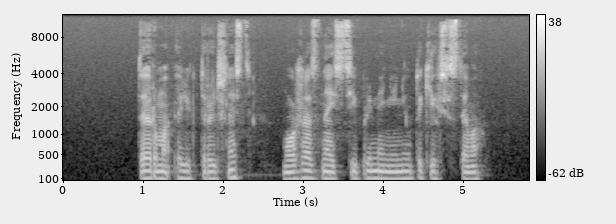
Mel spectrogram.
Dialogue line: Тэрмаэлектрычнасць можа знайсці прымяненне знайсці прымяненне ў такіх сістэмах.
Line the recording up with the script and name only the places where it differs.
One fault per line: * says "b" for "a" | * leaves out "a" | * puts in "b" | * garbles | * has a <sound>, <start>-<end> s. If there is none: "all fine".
* leaves out "знайсці прымяненне"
